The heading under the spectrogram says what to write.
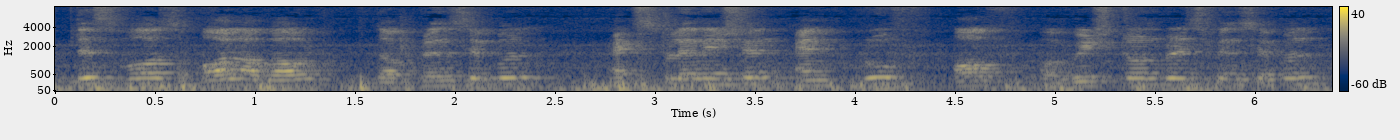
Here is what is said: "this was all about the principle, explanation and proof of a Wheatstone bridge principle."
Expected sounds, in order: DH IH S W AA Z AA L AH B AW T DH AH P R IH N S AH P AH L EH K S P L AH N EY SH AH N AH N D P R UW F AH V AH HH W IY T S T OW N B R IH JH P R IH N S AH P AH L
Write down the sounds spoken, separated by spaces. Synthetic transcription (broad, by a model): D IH S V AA Z AA L AH B AW T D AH P R IH N S AH P AH L EH K S P L AH N EY SH AH N AH N D P R UW F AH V AH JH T T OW N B IH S P R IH N S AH P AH L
